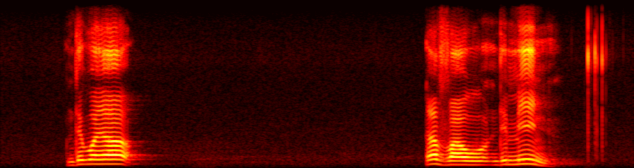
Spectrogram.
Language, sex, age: Venda, male, 23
